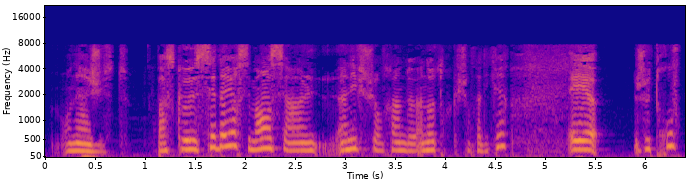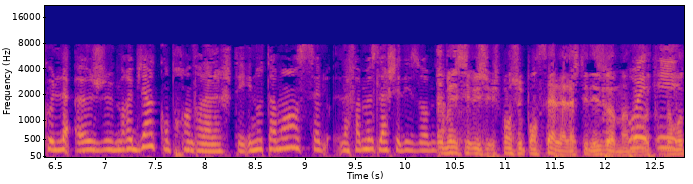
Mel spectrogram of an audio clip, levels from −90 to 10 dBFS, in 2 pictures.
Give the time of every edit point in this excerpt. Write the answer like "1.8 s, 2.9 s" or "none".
1.1 s, 10.3 s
